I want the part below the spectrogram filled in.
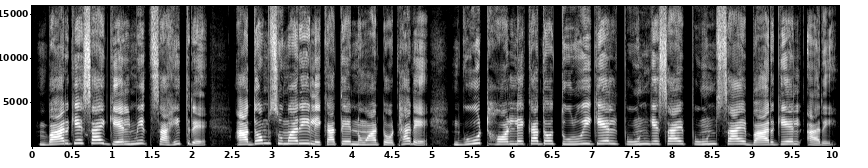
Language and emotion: Santali, neutral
